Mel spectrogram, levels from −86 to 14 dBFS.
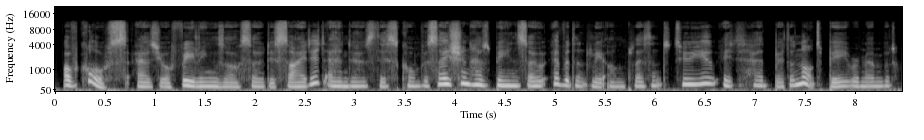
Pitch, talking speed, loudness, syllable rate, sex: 190 Hz, 175 wpm, -19 LUFS, 5.2 syllables/s, female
